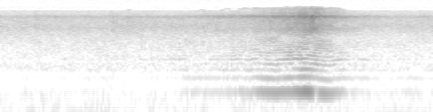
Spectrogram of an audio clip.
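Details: A single bee zooms close past a huge swarm clumped on a branch. Its buzz swells and fades within about a second, rising in loudness as it nears, over a soft background hum of the mass of bees.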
